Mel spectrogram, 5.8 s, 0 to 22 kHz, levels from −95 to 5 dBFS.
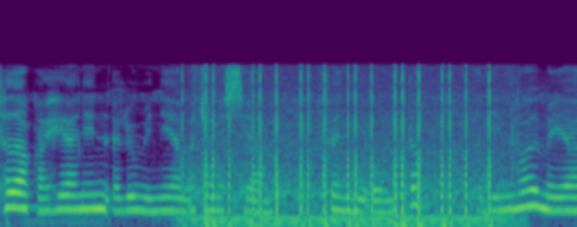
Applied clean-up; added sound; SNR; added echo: none; Telephone; 0 dB; none.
